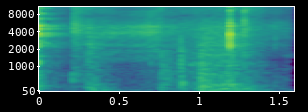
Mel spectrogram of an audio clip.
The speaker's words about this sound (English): My chicken fell on the floor. Use your 5 second rule.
